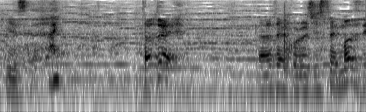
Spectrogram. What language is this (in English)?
Japanese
